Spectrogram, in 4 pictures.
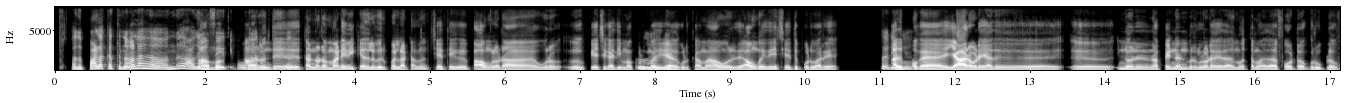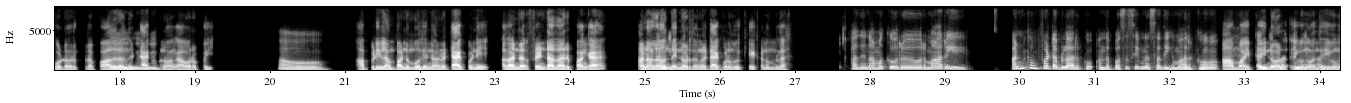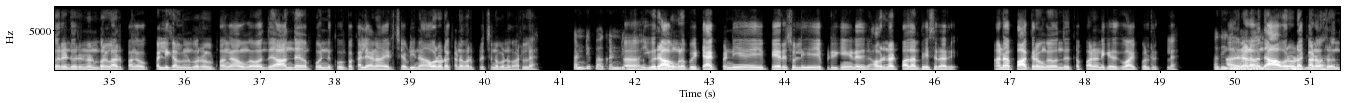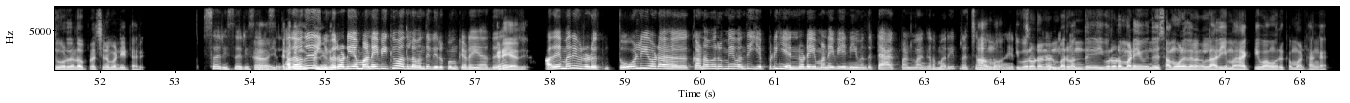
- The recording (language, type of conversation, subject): Tamil, podcast, சமூக ஊடகங்கள் உறவுகளுக்கு நன்மையா, தீமையா?
- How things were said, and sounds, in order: other noise; drawn out: "யாரோடையாவது"; in English: "அன்கம்ஃபர்டபுளா"; in English: "பொசஸஸிவ்னெஸ்"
